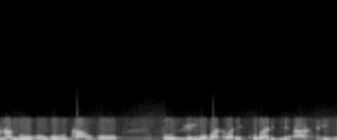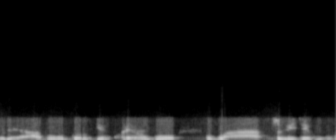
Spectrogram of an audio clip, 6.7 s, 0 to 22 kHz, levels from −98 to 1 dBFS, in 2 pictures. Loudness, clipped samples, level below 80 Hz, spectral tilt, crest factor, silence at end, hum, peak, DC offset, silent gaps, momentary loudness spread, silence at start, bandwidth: -28 LUFS; under 0.1%; -78 dBFS; -5 dB/octave; 16 dB; 0 s; none; -10 dBFS; under 0.1%; none; 5 LU; 0 s; 3.8 kHz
